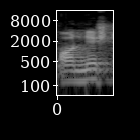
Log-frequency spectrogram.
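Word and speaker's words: honest: जैसे हॉनेस्ट, ठीक है ना, हॉनेस्ट सब लोग पढ़ते हैं, पर यहाँ पर हॉनेस्ट ना होकर ऑनेस्ट रहेगा, ठीक है ना।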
